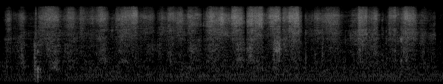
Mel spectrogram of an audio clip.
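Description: A stack of cardboard trading cards being handled and fanned out in the hands, the cards sliding and rubbing against each other in a continuous rustle made of many quick strokes.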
